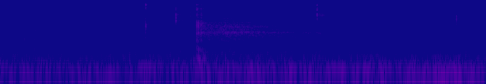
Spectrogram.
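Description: Near silence: quiet room tone with a few faint clicks around the middle.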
